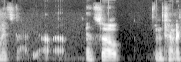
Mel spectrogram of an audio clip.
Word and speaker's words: Fabiana: here well it's Fabiana my name is pronounced Fabiano by the way it's not Fabiana it's okay though it's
